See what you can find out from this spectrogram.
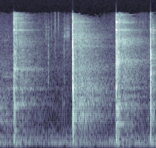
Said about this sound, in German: Ähm, du wendest Energie drauf, Macht drauf, Kraft drauf und äh, wenn du einen Nagel hast und ihn auch triffst, das ist jetzt der heikle Punkt der Predigt, ähm, dann geht der Nagel rein, oder? Ich probiere es mal.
